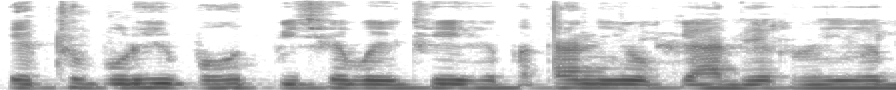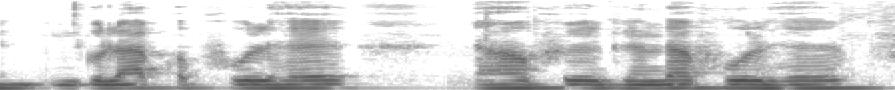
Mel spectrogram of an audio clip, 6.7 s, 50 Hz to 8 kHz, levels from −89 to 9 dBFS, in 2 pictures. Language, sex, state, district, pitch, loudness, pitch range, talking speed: Hindi, male, Chhattisgarh, Sarguja, 120 Hz, -29 LUFS, 120-125 Hz, 205 wpm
